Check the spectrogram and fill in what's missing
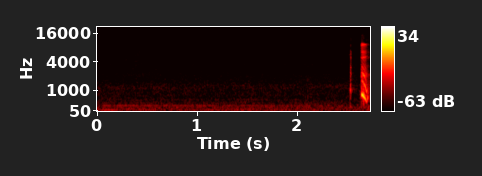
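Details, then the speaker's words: A baby boy who had been fussy earlier, in a quiet room, gives a short, sharp catch of breath near the end: a hiccup. "And then the hiccups came."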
